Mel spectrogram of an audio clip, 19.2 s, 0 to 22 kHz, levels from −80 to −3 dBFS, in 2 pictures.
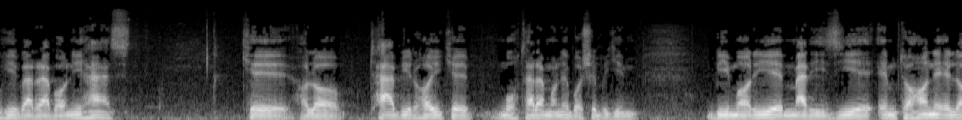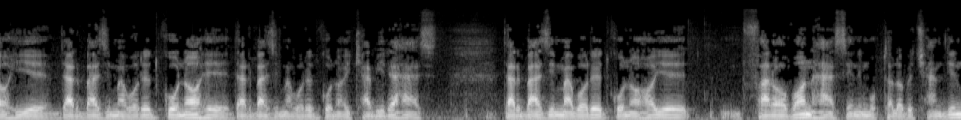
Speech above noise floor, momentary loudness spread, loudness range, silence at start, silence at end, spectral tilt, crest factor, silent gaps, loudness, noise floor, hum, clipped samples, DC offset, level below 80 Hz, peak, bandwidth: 26 dB; 10 LU; 4 LU; 0 s; 0 s; -7.5 dB/octave; 18 dB; none; -18 LUFS; -43 dBFS; none; under 0.1%; under 0.1%; -36 dBFS; 0 dBFS; 11.5 kHz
